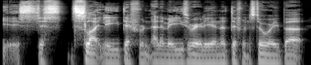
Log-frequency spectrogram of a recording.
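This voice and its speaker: Male games podcaster, British, very low voice, mildly croaky, groggy, informal chat. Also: flat delivery, moderate pace. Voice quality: slightly croaky. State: tired and groggy after a night out. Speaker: podcast host. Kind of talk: casual chat about video games.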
